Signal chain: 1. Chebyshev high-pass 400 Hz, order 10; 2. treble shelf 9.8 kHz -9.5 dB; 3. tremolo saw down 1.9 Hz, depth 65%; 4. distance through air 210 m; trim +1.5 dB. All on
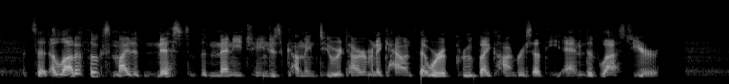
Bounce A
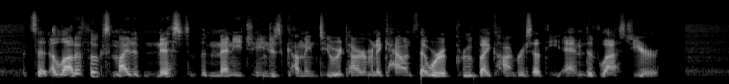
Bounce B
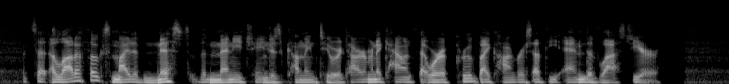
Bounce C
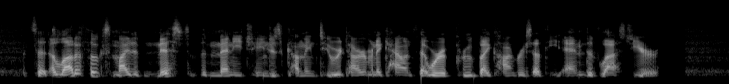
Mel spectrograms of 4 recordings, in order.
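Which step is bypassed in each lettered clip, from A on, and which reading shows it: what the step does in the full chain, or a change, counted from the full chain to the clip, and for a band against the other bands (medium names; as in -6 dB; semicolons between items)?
4, 8 kHz band +13.5 dB; 1, momentary loudness spread change -3 LU; 2, 8 kHz band +2.0 dB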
